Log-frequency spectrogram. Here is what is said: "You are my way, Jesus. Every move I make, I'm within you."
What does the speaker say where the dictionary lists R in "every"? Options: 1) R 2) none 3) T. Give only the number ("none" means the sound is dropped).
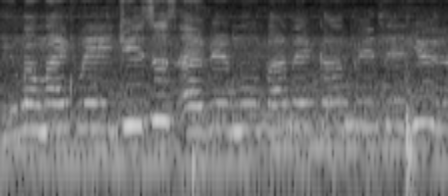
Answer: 2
